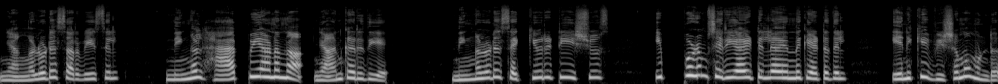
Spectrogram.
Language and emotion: Malayalam, surprised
